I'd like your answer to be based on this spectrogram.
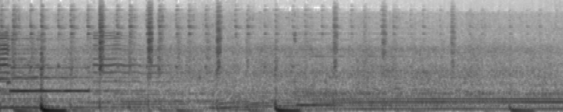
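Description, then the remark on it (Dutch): A boat engine putters steadily at sea on the flat Java Sea, its low droning hum running throughout with a constant wash of water noise and a few dull knocks against the hull. “De motor tuft, de golven zijn vlak, de Javazee is eigenlijk altijd vlak.”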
